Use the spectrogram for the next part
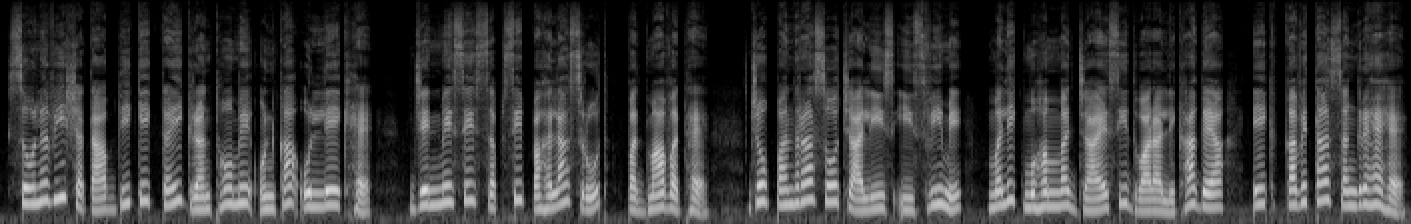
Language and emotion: Hindi, neutral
